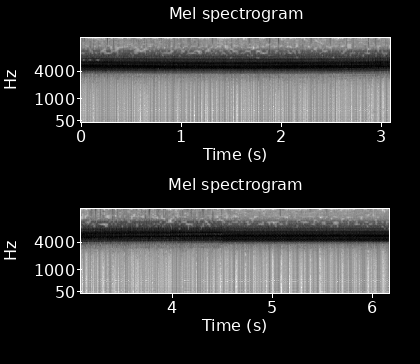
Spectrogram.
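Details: Cicada, a true bug, in Kanha National Park in summer, producing a very loud, unbroken shrill buzz that stays high and even, with faint low murmurs briefly underneath.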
